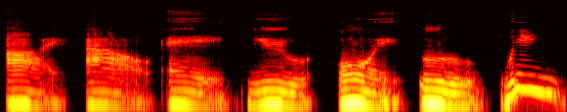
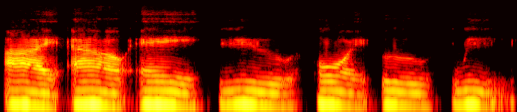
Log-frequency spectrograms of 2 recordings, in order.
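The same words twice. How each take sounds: First: I, ow, a, you, oi, oo, wee said slowly and clearly; teacher models sounds for class; drill the vowel sounds. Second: I, ow, a, you, oi, oo, wee said loudly, evenly, briskly; teacher repeats vowel drill; second drill run. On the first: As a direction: model each sound for students to repeat. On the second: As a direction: run through the sounds again, steady. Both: Shown as a demonstration. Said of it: "So practice saying these sounds".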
